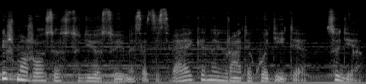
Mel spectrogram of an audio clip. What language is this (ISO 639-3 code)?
lit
